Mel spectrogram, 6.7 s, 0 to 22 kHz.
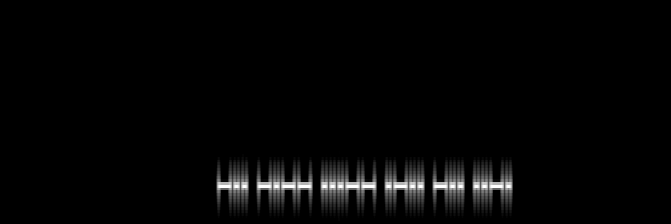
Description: Morse code, heard as a keyed tone, about 30 wpm, 700 Hz. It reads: DY3LDF
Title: DXCC-100 Call Signs - 6 Characters - 30wpm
